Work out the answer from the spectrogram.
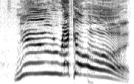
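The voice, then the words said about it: Video game announcer voice. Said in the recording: “my Mario Party announcer impersonation”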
